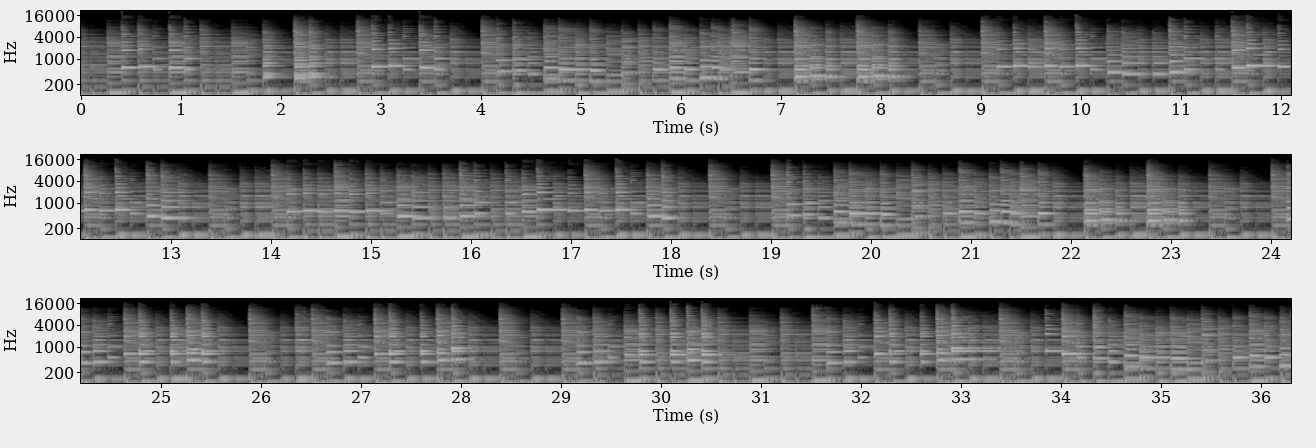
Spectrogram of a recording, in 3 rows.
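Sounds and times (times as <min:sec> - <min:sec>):
solo rock boogie piano riff: 0:00.0 - 0:36.2.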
